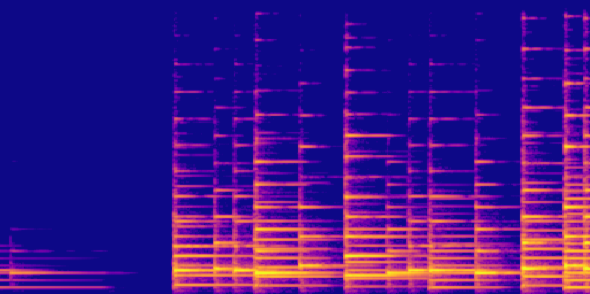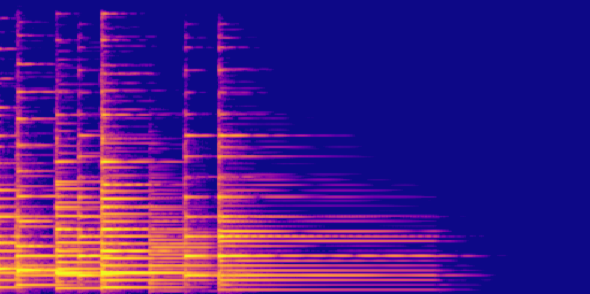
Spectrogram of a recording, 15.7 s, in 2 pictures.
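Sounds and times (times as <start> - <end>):
piano playing a gavotte with modified velocities and pedaling: 2.4 - 13.8.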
